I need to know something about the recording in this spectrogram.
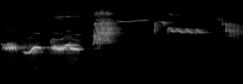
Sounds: bird, animal, wild animals

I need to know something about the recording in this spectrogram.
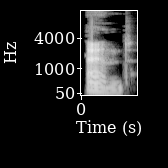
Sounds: male speech, speech, human voice

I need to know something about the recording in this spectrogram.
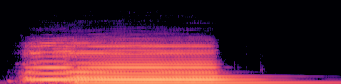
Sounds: music, musical instrument, bowed string instrument

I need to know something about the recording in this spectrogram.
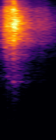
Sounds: musical instrument, rattle (instrument), percussion, music

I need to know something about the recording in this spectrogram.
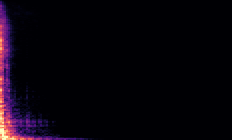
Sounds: home sounds, wood, knock, door

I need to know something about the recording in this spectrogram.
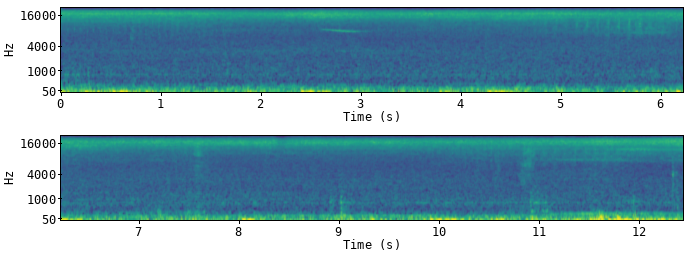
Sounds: wild animals, insect, animal, cricket

